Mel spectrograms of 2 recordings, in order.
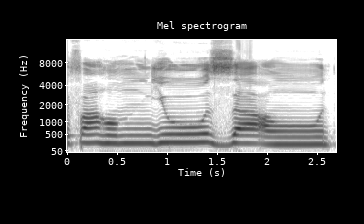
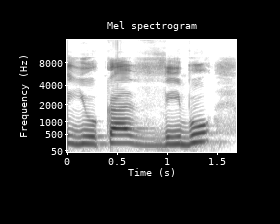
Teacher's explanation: یہ زا سختی والا ہے، ذال نرمی والا ہوتا ہے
